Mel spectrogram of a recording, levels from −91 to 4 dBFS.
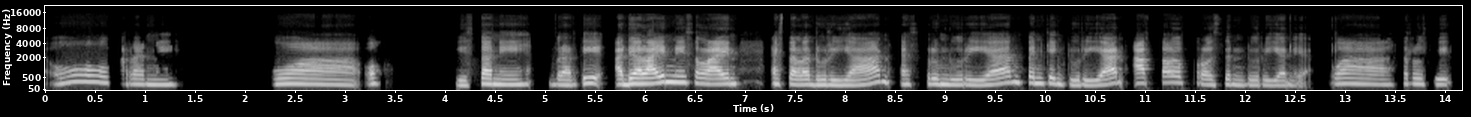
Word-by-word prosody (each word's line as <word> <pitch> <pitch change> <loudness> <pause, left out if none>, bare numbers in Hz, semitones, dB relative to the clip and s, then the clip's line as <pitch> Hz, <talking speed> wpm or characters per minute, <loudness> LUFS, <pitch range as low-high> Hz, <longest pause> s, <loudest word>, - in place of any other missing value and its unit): Oh, 295 +3 -2
keren 220 -2 -4
nih. 200 0 -3 1.0
Wah! 220 -4 0
Oh, 230 0 -3 0.7
bisa 180 +6 +2
nih, 210 0 0 0.2
berarti 205 +5 0 0.2
ada 215 +2 +6
lain 250 +5 +8
nih, 285 -1 +3
selain 230 -2 +4 0.3
es 230 -3 -3
teler 205 -2 +2
durian, 195 +8 +1 0.2
es 215 -1 -4
krim 215 -2 0
durian, 205 +8 0
pancake 245 -4 -1
durian, 190 +5 +2 0.2
atau 255 +3 +1
frozen 200 -4 -5
durian 185 -1 -5
ya? - - -11 0.3
Wah! 225 -3 -3
Seru 230 -1 -5
sih. 210 0 -3
220 Hz, 115 wpm, -22 LUFS, 200-240 Hz, 1.0 s, lain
